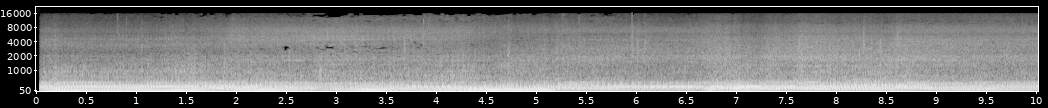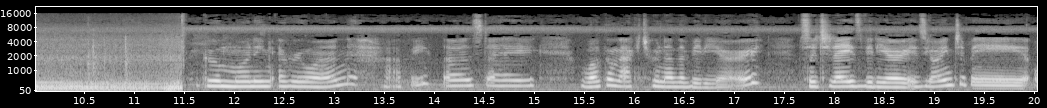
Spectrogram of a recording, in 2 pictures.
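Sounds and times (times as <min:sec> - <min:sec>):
car engine running at low revs: 0:00.0 - 0:11.6.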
